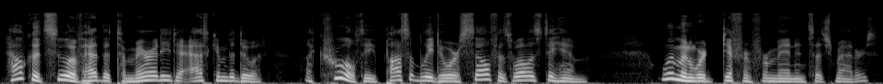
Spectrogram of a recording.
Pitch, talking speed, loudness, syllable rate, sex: 165 Hz, 205 wpm, -21 LUFS, 5.8 syllables/s, male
